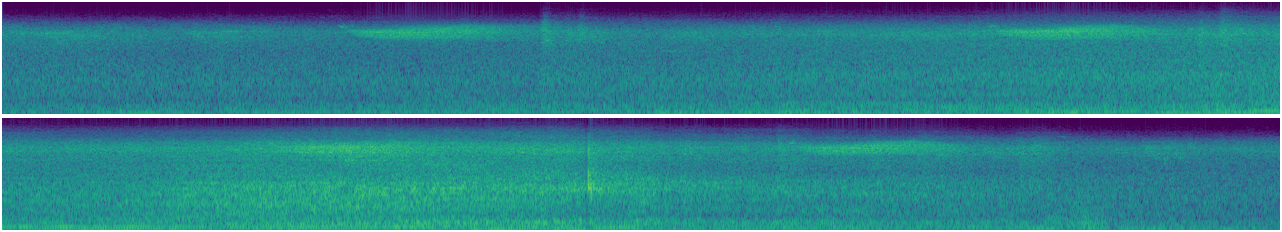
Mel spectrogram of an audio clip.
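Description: Steady outdoor noise with a motor vehicle passing, swelling to its loudest about eight seconds in and then fading. A short high-pitched sound repeats roughly every three seconds over it.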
